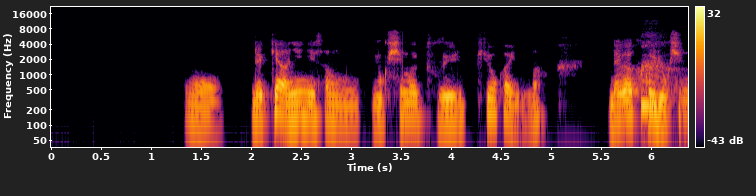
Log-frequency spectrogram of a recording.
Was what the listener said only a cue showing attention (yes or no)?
yes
